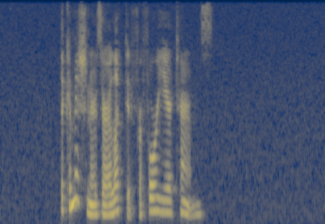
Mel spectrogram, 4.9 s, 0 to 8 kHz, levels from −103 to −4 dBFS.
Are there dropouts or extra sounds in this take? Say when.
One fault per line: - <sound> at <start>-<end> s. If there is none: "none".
none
